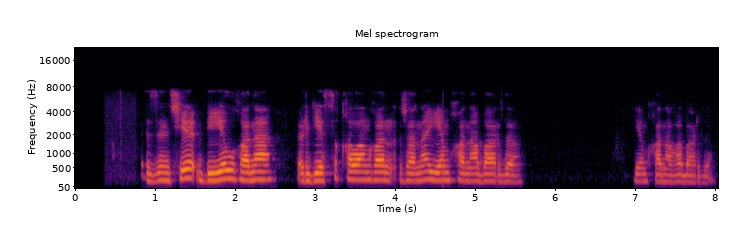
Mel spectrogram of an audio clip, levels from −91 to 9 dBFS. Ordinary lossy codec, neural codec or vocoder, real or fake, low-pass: Opus, 32 kbps; none; real; 7.2 kHz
